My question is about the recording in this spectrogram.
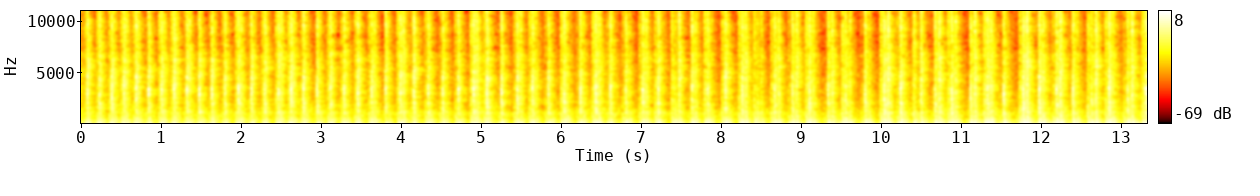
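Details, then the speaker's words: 2009 Subaru Forester X NA EJ253 with remanufactured OEM heads, second start after engine install: lumpy, uneven idle with unsteady firing pulses; vacuum leak, as one airbox/intake hose was unplugged and another misrouted. "Well, I would not say that was a terrific second start, but I could find this hose here off the airbox and this hose off the intake were one of them was unplugged. The other one was in the wrong spot."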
